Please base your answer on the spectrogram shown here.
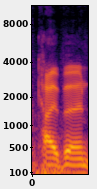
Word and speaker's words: Cockburn: We're only about 70ks off the border from a little place called Cockburn. I pronounce Coburn, but where's the maturity in saying it that way?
